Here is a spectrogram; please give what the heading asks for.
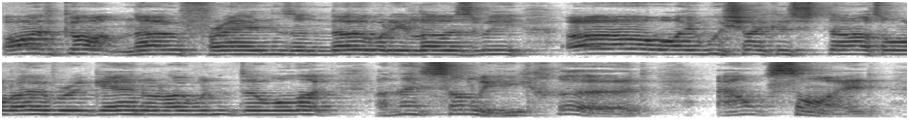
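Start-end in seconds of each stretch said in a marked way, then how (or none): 0.0-6.2 high, whiny lament of regret; self-pitying prisoner. Acted. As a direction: wail it out, feeling sorry for yourself. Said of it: "he was like".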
